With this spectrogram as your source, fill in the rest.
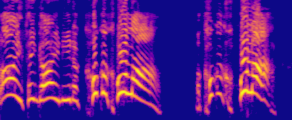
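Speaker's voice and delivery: very high, drawn-out musing, talking to herself. Retelling a reality show scene, imitating Dorit talking to herself. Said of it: "she goes".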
